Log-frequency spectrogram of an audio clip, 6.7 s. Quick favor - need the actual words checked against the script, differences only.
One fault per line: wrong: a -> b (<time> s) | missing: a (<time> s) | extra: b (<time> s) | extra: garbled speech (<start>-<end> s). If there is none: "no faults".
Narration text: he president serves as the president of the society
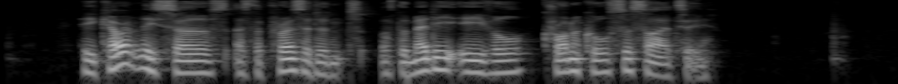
wrong: president -> currently (0.7 s)
extra: medieval chronicle (3.0 s)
